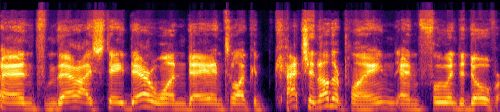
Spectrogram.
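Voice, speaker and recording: A man speaks with an American accent at a fairly high pitch. His tone is bright and sharp, and the recording is very clean with a silent background. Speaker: singer-songwriter. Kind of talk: interview.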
